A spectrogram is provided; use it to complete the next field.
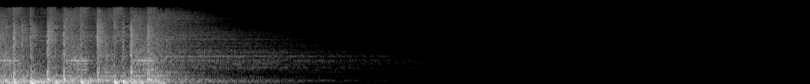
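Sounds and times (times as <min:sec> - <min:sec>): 
sound effects: 0:00.0 - 0:03.1
drums: 0:00.0 - 0:03.6.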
